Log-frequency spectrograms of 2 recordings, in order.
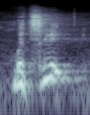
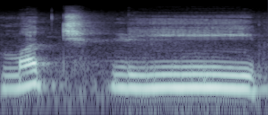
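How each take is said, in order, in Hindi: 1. अंतिम स्वर छोटा और जल्दी बोला गया है। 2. अंतिम स्वर खींचकर लंबा बोला गया है। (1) "मछली मछली ऐसे नहीं बोलेंगे" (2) "इसमें समय ज़्यादा लगा।"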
